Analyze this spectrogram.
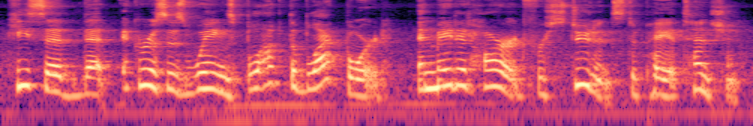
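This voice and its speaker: A woman reading a children's story aloud as a teacher, in a deliberate, expressive storytelling manner. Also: a little high, low-quality recording.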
